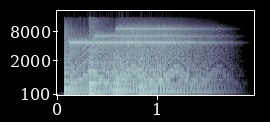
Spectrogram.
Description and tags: ob8-original 1
Oberheim OB-8 synthesizer chords.
chords, pads, synthesizer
